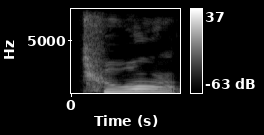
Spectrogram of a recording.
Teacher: with the M not being pronounced and the U being nasalized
